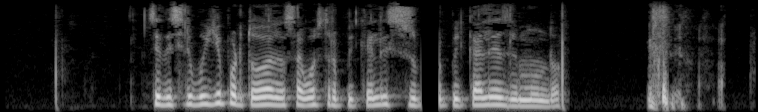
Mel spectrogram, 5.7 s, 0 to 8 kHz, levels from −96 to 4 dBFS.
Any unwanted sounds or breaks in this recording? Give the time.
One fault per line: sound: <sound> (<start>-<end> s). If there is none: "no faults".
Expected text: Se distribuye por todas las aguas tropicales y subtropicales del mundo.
sound: dropout (3.2-3.3 s)
sound: laugh (4.8-5.4 s)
